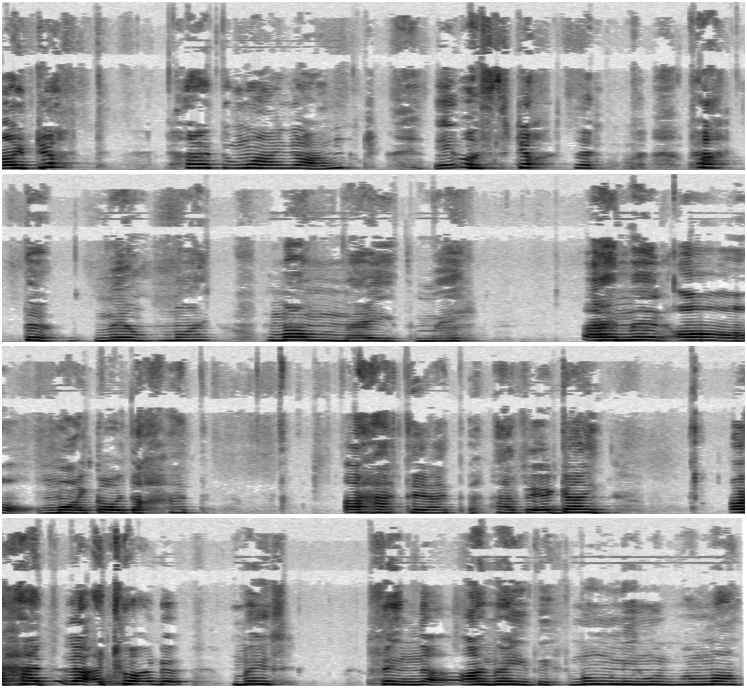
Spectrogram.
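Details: Female vlogger with cerebral palsy speaking in her daily-life vlog; dysarthric speech in cerebral palsy.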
